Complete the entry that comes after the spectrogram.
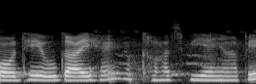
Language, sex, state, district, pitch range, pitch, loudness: Hindi, female, Haryana, Rohtak, 195-210 Hz, 200 Hz, -16 LUFS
